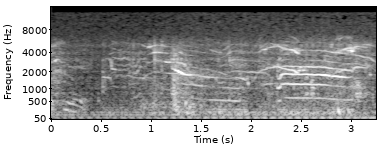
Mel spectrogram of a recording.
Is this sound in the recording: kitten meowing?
yes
